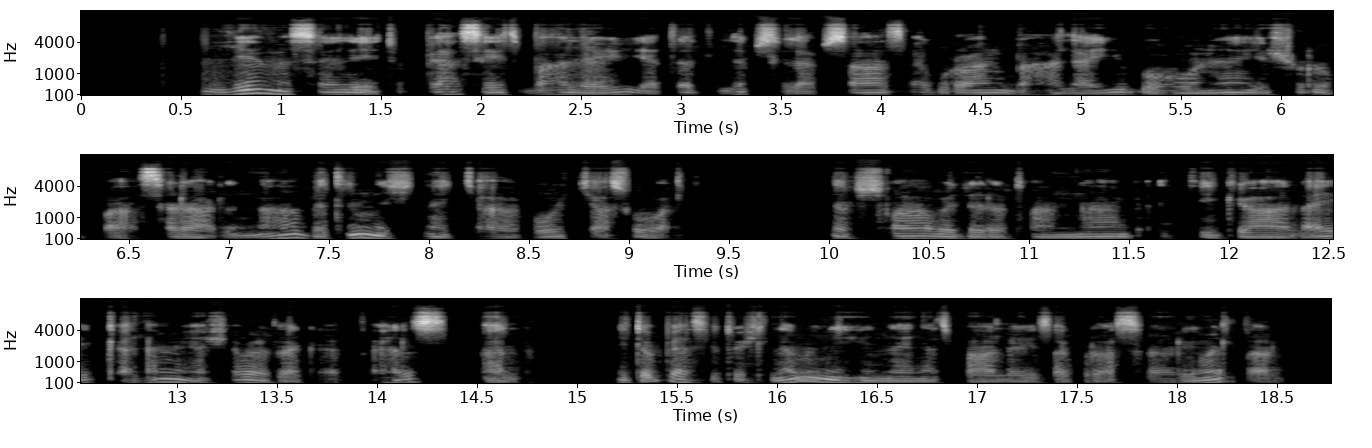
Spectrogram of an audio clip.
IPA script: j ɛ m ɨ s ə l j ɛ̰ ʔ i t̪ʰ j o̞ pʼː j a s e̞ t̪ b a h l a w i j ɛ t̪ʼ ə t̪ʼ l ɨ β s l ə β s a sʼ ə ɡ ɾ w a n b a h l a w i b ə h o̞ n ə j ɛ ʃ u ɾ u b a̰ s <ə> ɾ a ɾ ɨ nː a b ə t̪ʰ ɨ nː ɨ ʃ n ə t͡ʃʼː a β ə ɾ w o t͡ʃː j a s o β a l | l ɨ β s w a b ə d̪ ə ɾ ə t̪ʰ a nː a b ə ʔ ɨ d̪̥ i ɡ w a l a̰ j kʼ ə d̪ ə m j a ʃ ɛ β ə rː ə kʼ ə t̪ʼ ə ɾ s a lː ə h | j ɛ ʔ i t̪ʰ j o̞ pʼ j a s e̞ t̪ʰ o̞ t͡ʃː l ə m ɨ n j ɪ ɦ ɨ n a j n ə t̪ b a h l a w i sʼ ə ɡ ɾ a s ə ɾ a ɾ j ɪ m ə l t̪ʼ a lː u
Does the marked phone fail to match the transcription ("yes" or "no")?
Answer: no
